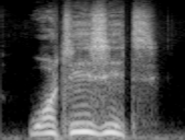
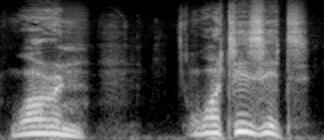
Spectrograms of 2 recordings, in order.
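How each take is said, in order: First: High, urgent frightened repeat; begging to know, panicking; terrified. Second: High, urgent frightened questioning; pleading for an answer in panic; terrified. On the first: Carter repeating into the transmitter, terrified. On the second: Carter shouting down the telephone, terrified. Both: Acted. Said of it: "Terrified, I continued to repeat".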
